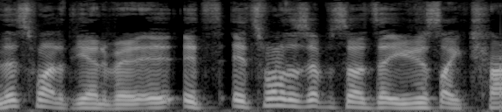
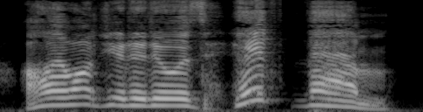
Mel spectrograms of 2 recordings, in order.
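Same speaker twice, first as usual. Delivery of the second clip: pitched-up, spooky put-on cartoon ghoul voice; 8 semitones higher than usual. Taking Ice King's dialogue in the group read: Ice King voice. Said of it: "I'm also going to do Ice King".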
